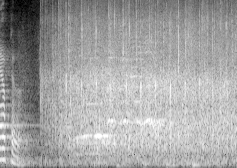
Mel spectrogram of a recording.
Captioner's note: audience applauding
